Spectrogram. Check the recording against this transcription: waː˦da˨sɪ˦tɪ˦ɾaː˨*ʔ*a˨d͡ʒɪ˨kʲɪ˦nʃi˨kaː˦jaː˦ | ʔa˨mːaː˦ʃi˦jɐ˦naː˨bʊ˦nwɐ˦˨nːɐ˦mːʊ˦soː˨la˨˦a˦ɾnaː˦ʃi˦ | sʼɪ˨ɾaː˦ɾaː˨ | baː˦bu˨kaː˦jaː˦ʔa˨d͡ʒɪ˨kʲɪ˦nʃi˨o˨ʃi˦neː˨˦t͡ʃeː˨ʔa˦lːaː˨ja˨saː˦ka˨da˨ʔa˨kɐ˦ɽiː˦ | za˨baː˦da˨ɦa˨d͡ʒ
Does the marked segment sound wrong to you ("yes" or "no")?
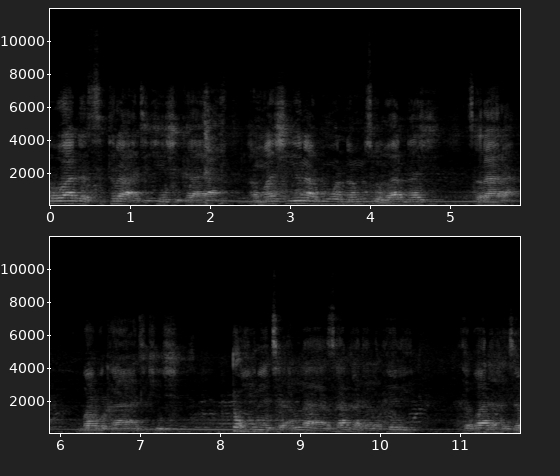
no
